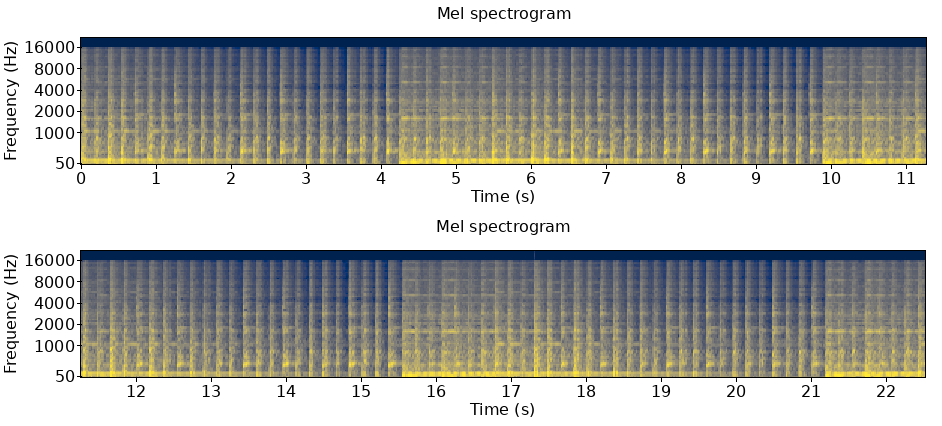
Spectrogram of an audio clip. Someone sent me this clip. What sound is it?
Slower version of the other two bitcrushed breaks.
